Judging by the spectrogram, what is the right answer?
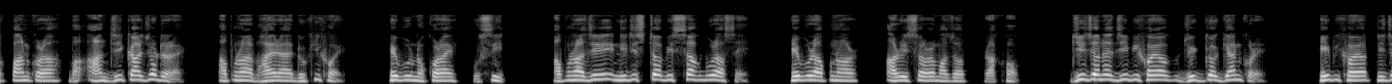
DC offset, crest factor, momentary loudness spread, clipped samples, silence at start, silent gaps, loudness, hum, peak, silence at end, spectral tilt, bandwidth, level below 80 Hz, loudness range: under 0.1%; 16 dB; 10 LU; under 0.1%; 0 s; 1.89-2.16 s, 3.50-3.87 s, 4.64-4.71 s, 5.09-5.52 s, 7.53-7.88 s, 8.61-8.83 s, 10.24-10.69 s, 12.70-13.17 s; -18 LUFS; none; -2 dBFS; 0 s; -6 dB/octave; 11 kHz; -70 dBFS; 2 LU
